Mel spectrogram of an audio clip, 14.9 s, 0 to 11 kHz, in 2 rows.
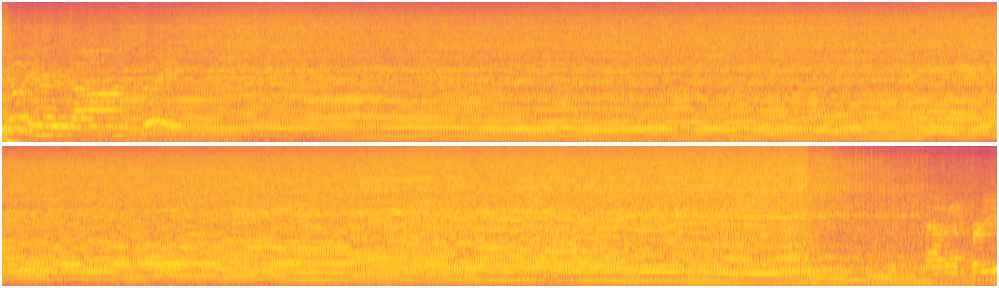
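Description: Pro-street truck engine roaring loudly at a 2005 truck pull event in Lawrence, Kansas, a sustained high-revving drone with shifting harmonic pitch running throughout, with an announcer talking over it.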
